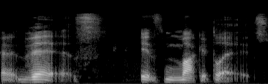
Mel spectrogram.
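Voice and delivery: self-satisfied broadcaster voice. Joking about NPR voices on a show, a host does the douchey Kai Ryssdal voice. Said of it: "I do the douchey Kai Rizdahl voice".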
